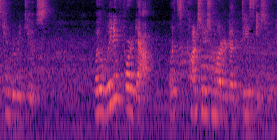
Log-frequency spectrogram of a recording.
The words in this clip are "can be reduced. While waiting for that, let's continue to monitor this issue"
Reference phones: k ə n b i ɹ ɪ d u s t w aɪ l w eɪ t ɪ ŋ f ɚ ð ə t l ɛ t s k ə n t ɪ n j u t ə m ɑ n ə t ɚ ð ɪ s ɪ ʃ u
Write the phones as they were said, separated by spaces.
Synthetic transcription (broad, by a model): k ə n b i ɹ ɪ d u s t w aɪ w w eɪ t ɪ ŋ f ɚ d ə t w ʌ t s k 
